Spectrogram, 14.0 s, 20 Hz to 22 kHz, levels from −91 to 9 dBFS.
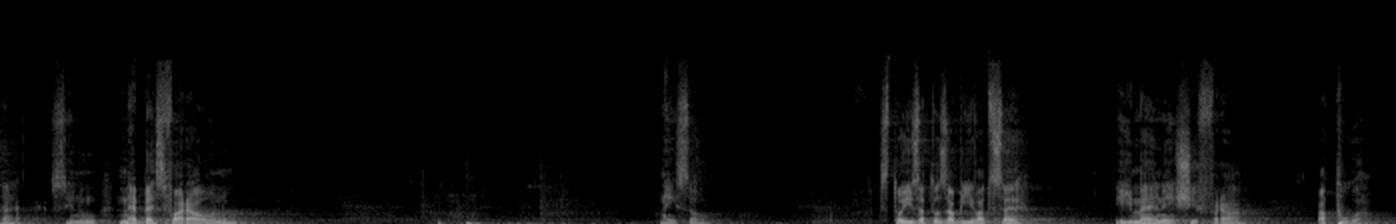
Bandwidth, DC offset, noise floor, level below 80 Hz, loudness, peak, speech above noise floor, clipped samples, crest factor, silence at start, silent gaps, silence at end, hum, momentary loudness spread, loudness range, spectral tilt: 16.5 kHz; under 0.1%; -76 dBFS; -62 dBFS; -40 LUFS; -18 dBFS; 36 dB; under 0.1%; 24 dB; 0 s; none; 0.2 s; none; 17 LU; 21 LU; -5.5 dB/octave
